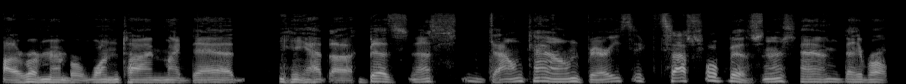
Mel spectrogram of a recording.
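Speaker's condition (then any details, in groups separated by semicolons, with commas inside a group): Parkinson's disease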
